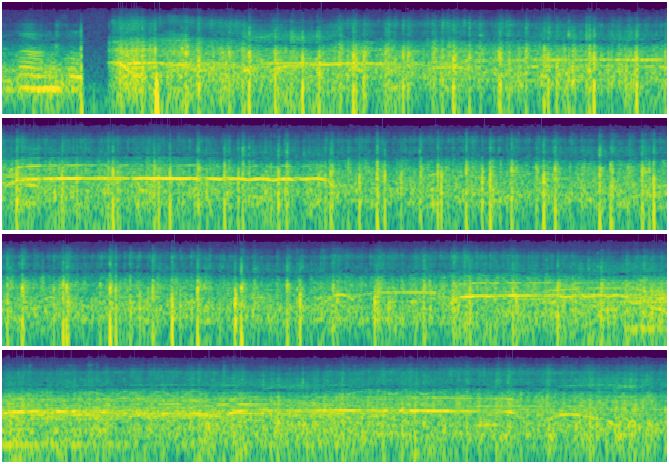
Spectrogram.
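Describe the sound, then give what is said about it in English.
A dense, steady wash of noise from a crowd outside, many voices blending into a continuous roar, with occasional whistle-like tones rising above it and a brief sharp sound near the start. “crowd outside that I can do, and I hear there's another one upstairs.”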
